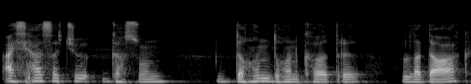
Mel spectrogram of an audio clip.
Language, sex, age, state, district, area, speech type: Kashmiri, male, 30-45, Jammu and Kashmir, Anantnag, rural, spontaneous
